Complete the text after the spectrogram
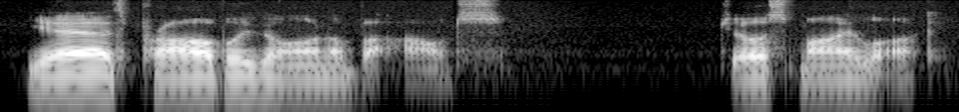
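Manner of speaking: deep cartoon donkey voice. Reacting to a chat message: Eeyore voice. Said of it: "That actually kind of sounds like Eeyore".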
